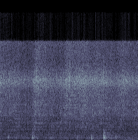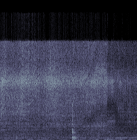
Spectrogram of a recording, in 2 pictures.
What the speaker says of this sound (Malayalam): പൊടികൾ നന്നായിട്ട് പച്ചമണം പോകുന്നത് വരെ ഒന്ന് വഴറ്റി കൊടുക്കാം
